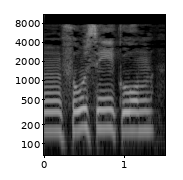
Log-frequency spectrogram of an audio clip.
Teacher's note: مثلا أنفسكم، وإن تبدوا ما في أنفسكم، لما تقول أنفسكم تنتقل من الهمزة إلى مخرج الفاء مباشرة بدون ضغط على مخرج الفاء، هكذا وتأتي بغنة من الأنف، ثم لما تصل إلى الفاء تضغط على مخرج الفاء، هكذا أنفسكم، فالضغط يكون عند وصولنا في النطق إلى حرف الفاء.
